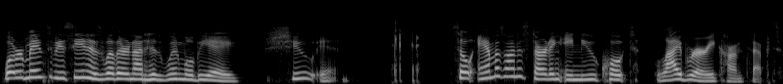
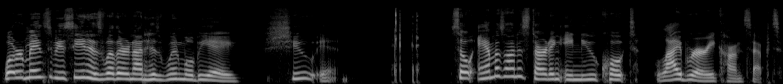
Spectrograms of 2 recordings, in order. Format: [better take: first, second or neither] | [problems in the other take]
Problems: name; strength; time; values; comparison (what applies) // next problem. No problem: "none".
second | muffled; slightly; fading above 3.5 kHz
